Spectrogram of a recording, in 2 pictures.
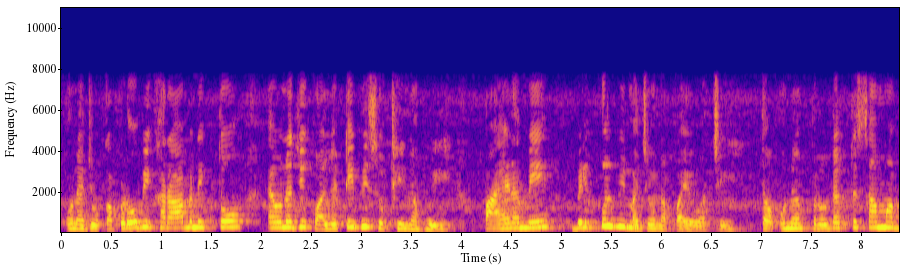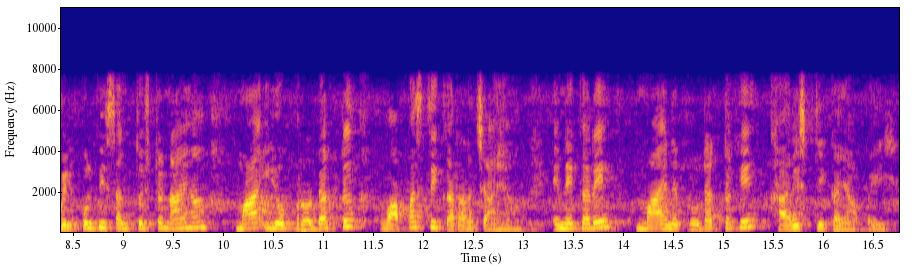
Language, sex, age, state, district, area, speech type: Sindhi, female, 30-45, Madhya Pradesh, Katni, urban, spontaneous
